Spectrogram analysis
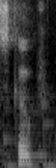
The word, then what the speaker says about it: SKWP: It's SKWP, pronounced Scoop, SKWP.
